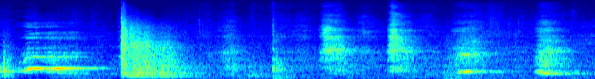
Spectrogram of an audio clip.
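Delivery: a sharp breathless gasp of horror; long shocked gasp. Acted. Someone lifts the window seat cover, shocked gasp. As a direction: gasp as if finding a body. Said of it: "and say".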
